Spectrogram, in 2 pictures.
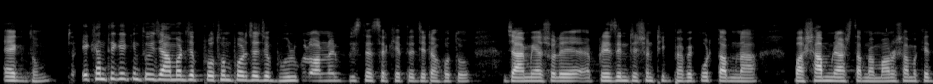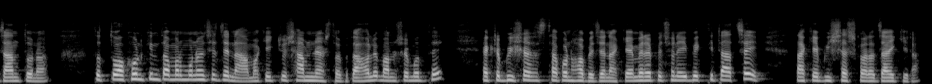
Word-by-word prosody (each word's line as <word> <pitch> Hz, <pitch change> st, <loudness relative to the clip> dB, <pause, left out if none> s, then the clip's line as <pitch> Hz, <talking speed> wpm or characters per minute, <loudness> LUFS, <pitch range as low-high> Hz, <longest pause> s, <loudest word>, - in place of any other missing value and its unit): একদম। 160 Hz, -3 st, -8 dB, 0.3 s
তো -, -, -15 dB
এখান 255 Hz, +3 st, +3 dB
থেকে 260 Hz, -1 st, +2 dB
কিন্তু 245 Hz, -2 st, -2 dB
এইযে 225 Hz, 0 st, +4 dB
আমার 215 Hz, +1 st, +4 dB
যে -, -, +5 dB
১ম 205 Hz, +1 st, +2 dB
পর্যায়ে 195 Hz, -1 st, +3 dB
যে 190 Hz, -, +4 dB
ভুলগুলো 180 Hz, +1 st, -2 dB
অনলাইন 170 Hz, 0 st, -4 dB
বিজনেস 175 Hz, 0 st, -3 dB
এর 175 Hz, -, -3 dB
ক্ষেত্রে 165 Hz, -1 st, -4 dB
যেটা 160 Hz, 0 st, -1 dB
হতো 155 Hz, -1 st, -4 dB, 0.5 s
যে -, -, +2 dB
আমি 165 Hz, +1 st, 0 dB
আসলে 165 Hz, +1 st, +1 dB, 0.2 s
আ -, -, -3 dB
প্রেজেন্টেশন 175 Hz, 0 st, 0 dB
ঠিকভাবে 165 Hz, -2 st, -3 dB
করতাম 180 Hz, -3 st, +1 dB
না 150 Hz, -, +1 dB, 0.5 s
বা 160 Hz, -, +5 dB
সামনে 175 Hz, -1 st, +5 dB
আসতাম 165 Hz, 0 st, -3 dB
না। -, -, +1 dB
মানুষ 155 Hz, +1 st, 0 dB
আমাকে 165 Hz, 0 st, -4 dB
জানতো 165 Hz, 0 st, +1 dB
না। 145 Hz, -, -3 dB, 0.5 s
তো -, -, -1 dB, 0.2 s
তখন 225 Hz, +2 st, +5 dB
কিন্তু 240 Hz, -2 st, -1 dB
আমার 220 Hz, 0 st, +1 dB
মনে 215 Hz, 0 st, +1 dB
হয়েছে 220 Hz, +1 st, -1 dB
যে 205 Hz, -, +6 dB
না -, -, 0 dB
আমাকে 165 Hz, +2 st, -6 dB
একটু 190 Hz, +2 st, -5 dB
সামনে 180 Hz, -1 st, +2 dB
আসতে 160 Hz, +1 st, -13 dB
হবে। 155 Hz, 0 st, -7 dB
তাহলে 170 Hz, +4 st, +1 dB
মানুষের 175 Hz, +2 st, -2 dB
মধ্যে 180 Hz, +6 st, -2 dB, 0.5 s
একটা 185 Hz, +2 st, +1 dB
বিশ্বাস 200 Hz, +1 st, +1 dB
স্থাপন 190 Hz, -1 st, +1 dB
হবে 170 Hz, -2 st, +2 dB
যে -, -, +3 dB
না 155 Hz, -, 0 dB
ক্যামেরার 180 Hz, +1 st, +3 dB
পেছনে 190 Hz, +1 st, -2 dB
এই 185 Hz, -, 0 dB
ব্যক্তিটা 195 Hz, +1 st, -1 dB
আছে, 220 Hz, +8 st, +2 dB, 0.5 s
তাকে 175 Hz, +1 st, +1 dB
বিশ্বাস 175 Hz, -1 st, -2 dB
করা 160 Hz, -1 st, +2 dB
যায় 160 Hz, -1 st, +3 dB
কিনা। 145 Hz, -2 st, -8 dB
175 Hz, 210 wpm, -23 LUFS, 165-195 Hz, 0.5 s, যে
